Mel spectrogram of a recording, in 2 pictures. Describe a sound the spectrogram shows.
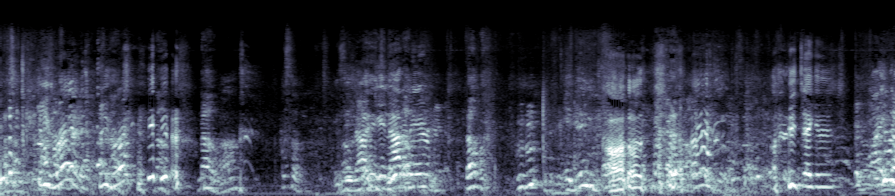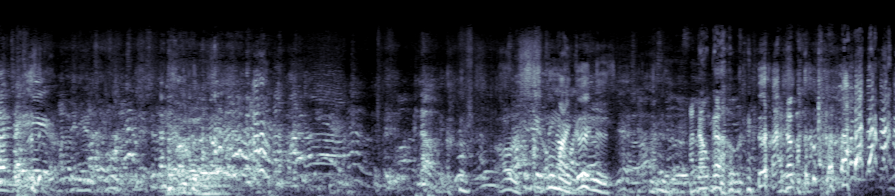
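Young men shout and talk excitedly nearby in a small room.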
